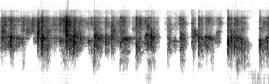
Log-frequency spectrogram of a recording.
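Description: Clapping at a school ceremony as the city mayor is welcomed, moderately loud bursts of hand claps with short gaps, fading toward the end.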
